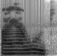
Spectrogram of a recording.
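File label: "fire wood", Nigerian Pidgin, female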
